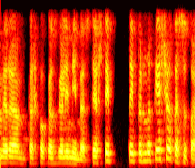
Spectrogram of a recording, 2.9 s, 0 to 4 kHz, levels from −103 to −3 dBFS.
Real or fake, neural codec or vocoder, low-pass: real; none; 3.6 kHz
